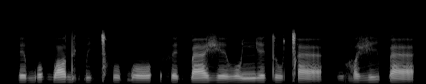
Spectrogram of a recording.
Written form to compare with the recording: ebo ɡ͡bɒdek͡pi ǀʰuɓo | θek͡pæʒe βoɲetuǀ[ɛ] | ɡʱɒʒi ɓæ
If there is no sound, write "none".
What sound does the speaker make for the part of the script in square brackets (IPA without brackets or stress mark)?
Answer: æ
